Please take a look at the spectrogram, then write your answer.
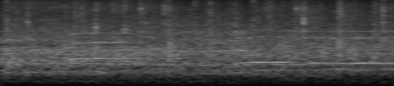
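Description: An audience applauds at a California Democrats event, a steady dense wash of clapping heard from a distance, fairly quiet, with no one speaking over it.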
